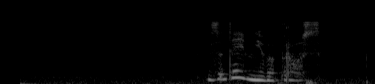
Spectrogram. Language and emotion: Russian, sad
